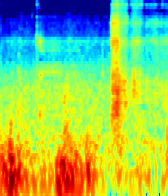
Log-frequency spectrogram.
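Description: Quiet outdoor background with a faint low rumble and one brief rustle about one and a half seconds in, as a handheld camera is moved around a parked motorcycle.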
